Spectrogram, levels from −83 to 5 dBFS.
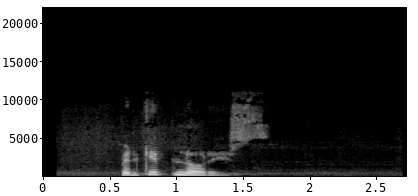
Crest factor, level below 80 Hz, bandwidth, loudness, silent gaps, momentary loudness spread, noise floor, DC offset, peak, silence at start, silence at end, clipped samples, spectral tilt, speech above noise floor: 18 dB; -76 dBFS; 10.5 kHz; -20 LUFS; none; 21 LU; -61 dBFS; under 0.1%; -4 dBFS; 0.6 s; 1.2 s; under 0.1%; -5 dB/octave; 42 dB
